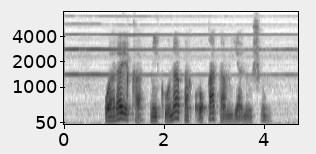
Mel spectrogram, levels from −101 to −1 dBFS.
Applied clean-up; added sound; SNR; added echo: none; Bowed string instrument; 13 dB; none.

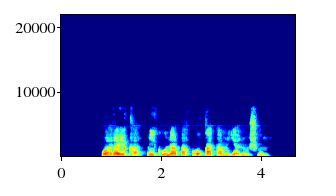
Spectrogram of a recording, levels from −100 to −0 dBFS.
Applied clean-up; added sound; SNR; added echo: none; none; none; none.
